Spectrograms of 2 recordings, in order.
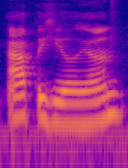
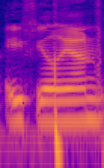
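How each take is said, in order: First: "aphelion" said as app-uh-HEE-lee-on; pronounced app-uh-HEE-lee-on. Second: "aphelion" said as ay-FEE-lee-on; pronounced ay-FEE-lee-on. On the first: Teacher offering one way to pronounce it, "aphelion" as app-uh-HEE-lee-on. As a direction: say "aphelion" with a short a, a p sound, then HEE. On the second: Teacher offering the other way to pronounce it, "aphelion" as ay-FEE-lee-on. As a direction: say "aphelion" with a long A, then an f sound in FEE. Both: Shown as a demonstration. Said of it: "however you're supposed to pronounce it".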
